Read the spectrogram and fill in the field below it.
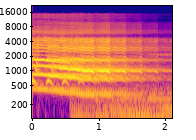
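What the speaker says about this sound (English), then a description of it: "But then they get interrupted by Foxy screaming." Foxy, the animatronic pirate fox from a FNAF South Park parody, lets out a loud, wavering high-pitched scream that wobbles up and down and slowly fades over about two seconds, heard alone.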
